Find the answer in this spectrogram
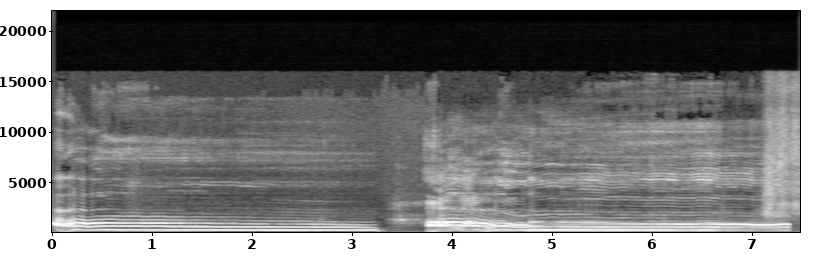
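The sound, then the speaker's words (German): Wolves howl loudly: a long, steady howl holds for about three seconds, then after a brief gap a second, wavering howl rises and falls with layered voices, no talking. “Äh, es ist nichts Geringes, es ist natürlich der Wolf.”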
